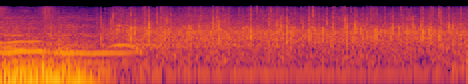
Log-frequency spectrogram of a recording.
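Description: A live gospel band and singer end a song with a held note that stops about half a second in, and the audience applauds.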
